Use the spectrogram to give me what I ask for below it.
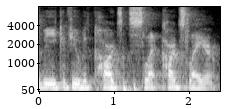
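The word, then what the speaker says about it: Cards' Lair: we have uh the cards layer not to be confused with cards SL card Slayer which what I first first heard this this pronounced I thought it was being called the card Slayer it's the cards layer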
